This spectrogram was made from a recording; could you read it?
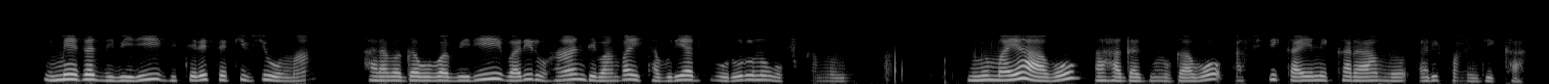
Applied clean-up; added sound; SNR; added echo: neural separator model SepFormer WHAM!.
